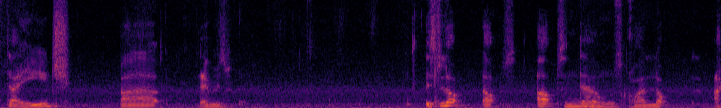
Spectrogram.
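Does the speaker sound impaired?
Yes: Down syndrome.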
